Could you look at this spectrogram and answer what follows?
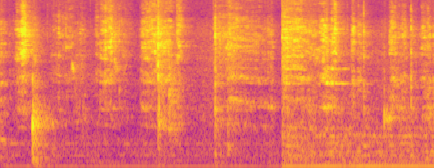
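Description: A spoon stirs melted margarine mixed with vegetable oil in a bowl, giving soft scraping swirls and a few light clinks against the dish at close range, with a steady background hum and no talk.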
